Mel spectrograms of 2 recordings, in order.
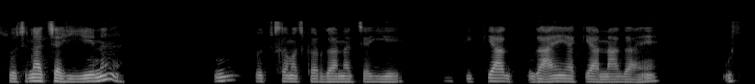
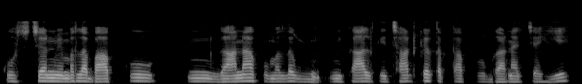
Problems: none marked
